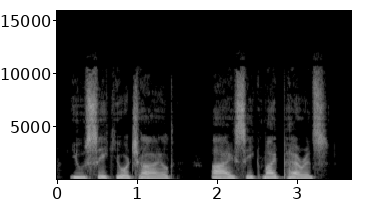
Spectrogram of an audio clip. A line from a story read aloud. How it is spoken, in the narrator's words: she faltered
